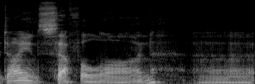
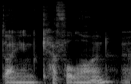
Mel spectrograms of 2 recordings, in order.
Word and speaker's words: diencephalon: and have motion occur the diencephalon sometimes called diencephalon you can pronounce either way it's deep underneath and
